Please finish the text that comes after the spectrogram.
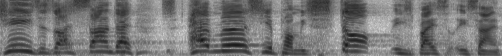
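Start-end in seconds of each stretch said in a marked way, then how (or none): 0.0-3.0 put-on male yelling voice, higher. Retelling how a man who could not see cried out to Jesus: imitating a man yelling. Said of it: "he just yells it out".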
